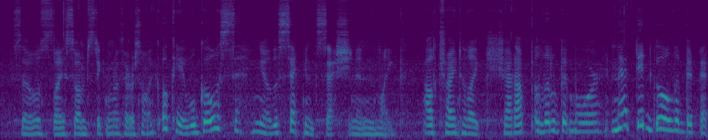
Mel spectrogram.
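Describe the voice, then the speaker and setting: A woman races along at a very fast pace with hardly any pauses, her medium pitch and lively intonation set against noticeable background noise. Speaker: vlogger. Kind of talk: casual personal vlog update. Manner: rambling, with false starts.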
